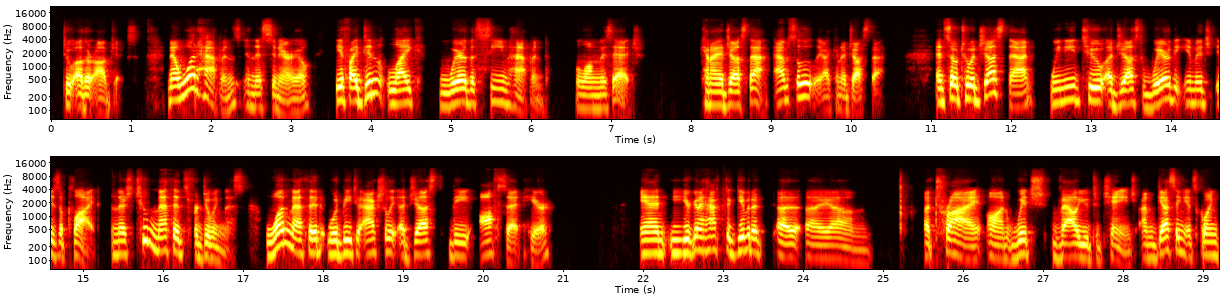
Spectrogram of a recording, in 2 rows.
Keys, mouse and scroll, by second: 1.5 right click, 2.7-3.1 scroll, 4.2-5.1 scroll, 11.5-12.1 scroll, 13.7 click, 16.1 click.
